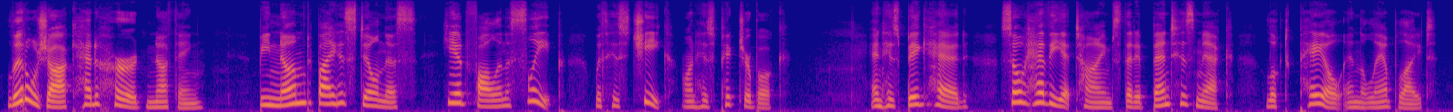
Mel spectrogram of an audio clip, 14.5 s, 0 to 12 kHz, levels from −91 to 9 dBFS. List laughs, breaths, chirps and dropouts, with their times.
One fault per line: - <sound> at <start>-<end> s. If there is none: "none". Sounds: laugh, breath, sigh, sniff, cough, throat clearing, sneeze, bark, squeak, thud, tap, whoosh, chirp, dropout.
none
